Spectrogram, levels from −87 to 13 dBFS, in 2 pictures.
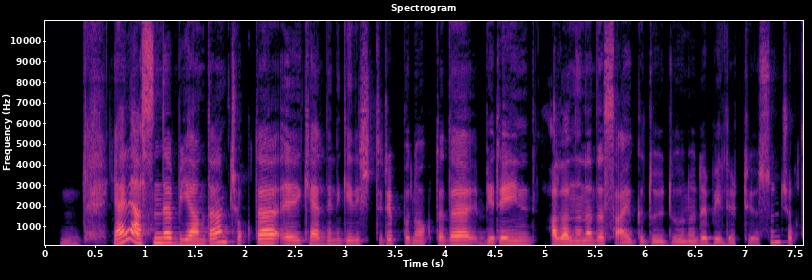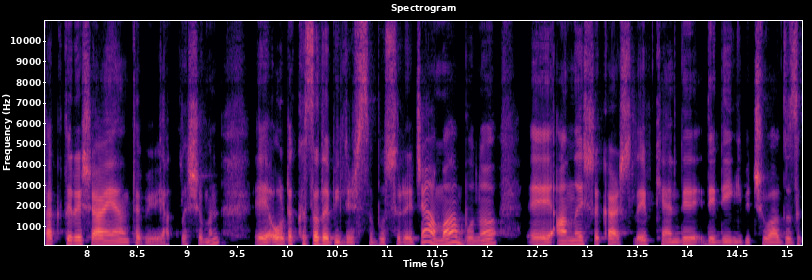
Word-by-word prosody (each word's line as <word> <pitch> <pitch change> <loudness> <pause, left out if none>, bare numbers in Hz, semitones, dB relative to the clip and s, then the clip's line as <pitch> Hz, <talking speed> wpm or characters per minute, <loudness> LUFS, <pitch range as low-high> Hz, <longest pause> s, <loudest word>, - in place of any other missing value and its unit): Hımm, 80 -2 -17 0.3
yani, - - +8
aslında 235 -1 +5
bir 195 - -4
yandan 195 +6 +4
çok 255 - -7
da, 210 +1 +7
ııı, 170 0 +2
kendini 170 +1 -2
geliştirip 175 +3 -5
bu 155 - -5
noktada 180 +4 0
bireyin 160 +3 +1 0.2
alanına 160 +2 +2
da 165 - 0
saygı 145 -1 -3
duyduğunu 145 +1 -7
da 155 -1 -2
belirtiyorsun. 145 - -8
Çok 270 - -9
takdire 165 +1 -1
şayan 155 -3 +3
tabii 140 - -8
yaklaşımın. - - -5 0.4
Iıı, 485 +1 +1
orada - - 0
kızabilirsin - - -1
de - - -22
bu - - -9
sürece - - -3
ama 260 -8 +2
bunu, 160 +7 -3 0.3
eee, 155 -2 +2
anlayışla 165 0 -1
karşılayıp, 175 0 -2
kendi 155 +4 -4
dediğin 145 0 -3
gibi 140 -1 -12
çuvaldızı 145 +2 -3
160 Hz, 155 wpm, -23 LUFS, 150-180 Hz, 0.4 s, yani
